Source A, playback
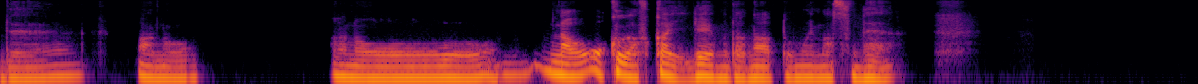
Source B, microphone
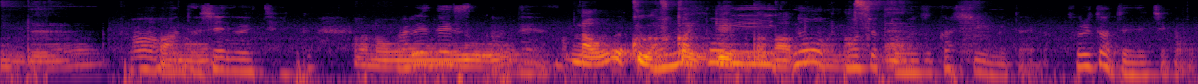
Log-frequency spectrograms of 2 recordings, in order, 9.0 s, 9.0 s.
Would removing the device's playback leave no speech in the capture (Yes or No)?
No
